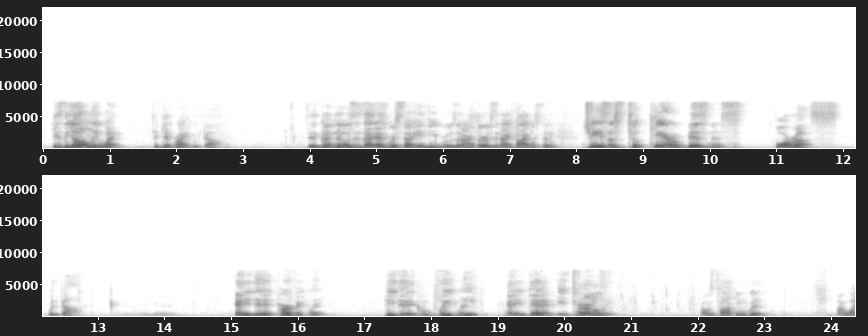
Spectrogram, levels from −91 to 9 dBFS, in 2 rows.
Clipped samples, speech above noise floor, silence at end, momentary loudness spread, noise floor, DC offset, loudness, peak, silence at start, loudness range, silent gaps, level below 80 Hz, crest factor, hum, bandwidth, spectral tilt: under 0.1%; 36 dB; 0 s; 17 LU; -73 dBFS; under 0.1%; -38 LUFS; -18 dBFS; 0.15 s; 9 LU; none; -72 dBFS; 22 dB; none; 7.6 kHz; -7 dB/octave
